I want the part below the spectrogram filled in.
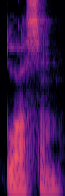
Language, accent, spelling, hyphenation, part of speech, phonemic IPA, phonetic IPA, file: English, US, blossom, blos‧som, noun / verb, /ˈblɑ.səm/, [ˈblɑ.sm̩], En-us-blossom.ogg
- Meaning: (noun) 1. A flower, especially one indicating that a fruit tree is fruiting; (collectively) a mass of such flowers 2. The state or season of producing such flowers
